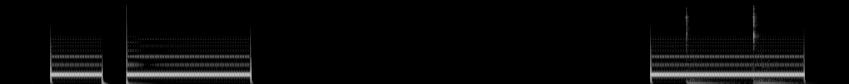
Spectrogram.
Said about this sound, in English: Let's see if he answered the phone for us real quick. Hold up.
